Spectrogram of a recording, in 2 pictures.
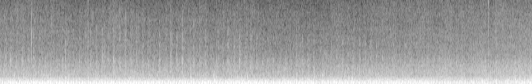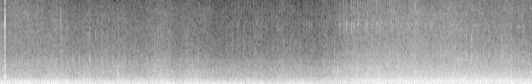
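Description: Car engine running with a steady low hum, mixed with wind rushing on the microphone. The engine hum fades about halfway through, leaving mostly wind noise.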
